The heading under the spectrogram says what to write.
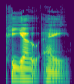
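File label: "poa", British English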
